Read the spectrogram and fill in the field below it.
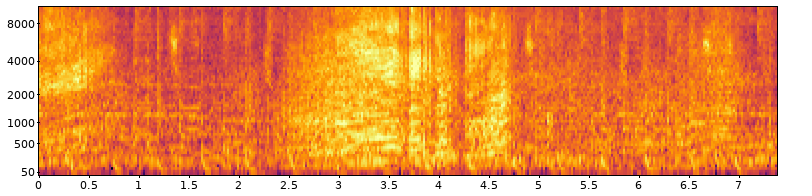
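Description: A drift car's engine screams at high revs, its pitch sweeping up and down as it nears and passes, loud and sustained with a rough roar and tire noise, no voices.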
